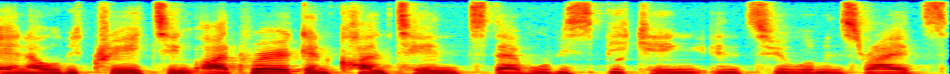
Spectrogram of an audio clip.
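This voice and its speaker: A woman's very deep, low voice in a South African accent, monotone and flat, on a very clean recording with a silent background. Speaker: visual artist. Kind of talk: interview conversation.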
